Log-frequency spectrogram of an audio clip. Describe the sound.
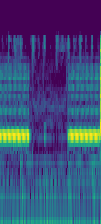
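Ringback tone on an outgoing telephone call: two long, steady, mid-pitched tones separated by a short silent pause, ending in a sharp click.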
